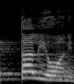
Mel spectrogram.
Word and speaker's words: Taglioni: Se lê Taglioni, tá, gente? Se escreve com G, mas é Taglioni que se lê.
